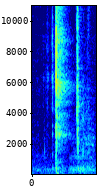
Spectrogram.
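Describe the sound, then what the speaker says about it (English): Fabric scissors snip twice at the corners of a zip bag, two crisp, close cuts in quick succession against a quiet background. "We're gonna take our scissors and we are gonna round those corners"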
